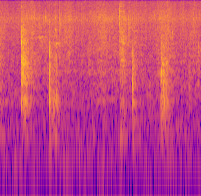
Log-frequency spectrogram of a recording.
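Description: Chopped onions fry in a pot for chicken curry, heard as quiet sizzling broken by several short, scraping stirs at an uneven pace.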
